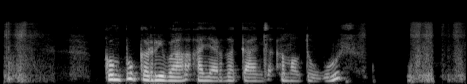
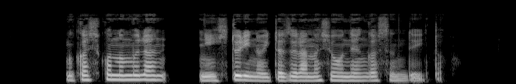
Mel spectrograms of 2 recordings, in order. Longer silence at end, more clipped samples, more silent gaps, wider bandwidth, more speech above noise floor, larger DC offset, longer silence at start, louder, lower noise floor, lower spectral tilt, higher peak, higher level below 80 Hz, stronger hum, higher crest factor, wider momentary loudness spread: second, 0 s vs 0.75 s; neither; first, 3.88-4.06 s vs none; second, 7.6 kHz vs 11.5 kHz; second, 30 dB vs 62 dB; neither; second, 0.05 s vs 0.65 s; about the same, -20 LUFS vs -20 LUFS; second, -51 dBFS vs -81 dBFS; first, -7.5 dB/octave vs -5 dB/octave; about the same, -2 dBFS vs -2 dBFS; about the same, -62 dBFS vs -66 dBFS; neither; about the same, 20 dB vs 18 dB; first, 19 LU vs 13 LU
